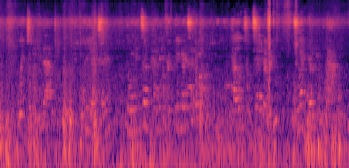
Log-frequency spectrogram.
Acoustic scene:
subway train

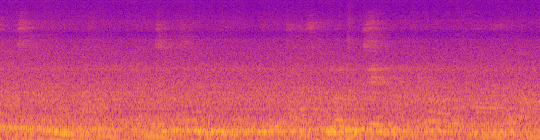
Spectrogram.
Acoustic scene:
cafe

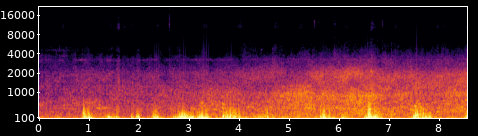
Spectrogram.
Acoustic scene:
residential area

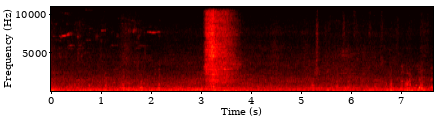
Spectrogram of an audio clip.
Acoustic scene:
street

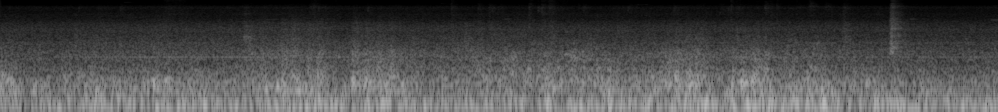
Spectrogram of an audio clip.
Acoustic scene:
subway train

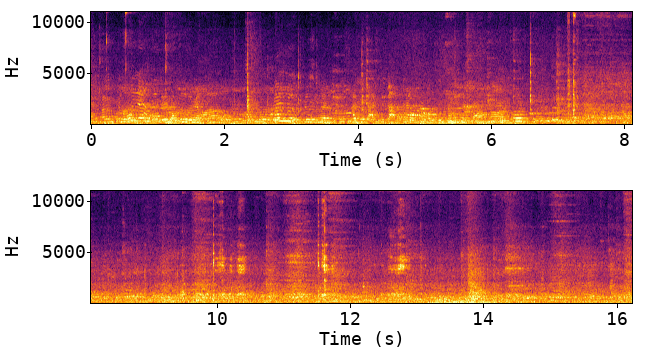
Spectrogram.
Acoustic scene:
restaurant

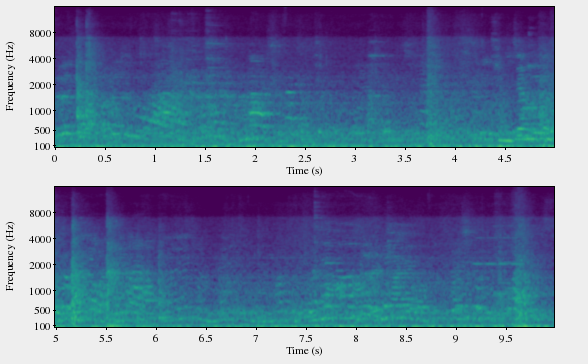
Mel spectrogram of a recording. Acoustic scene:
restaurant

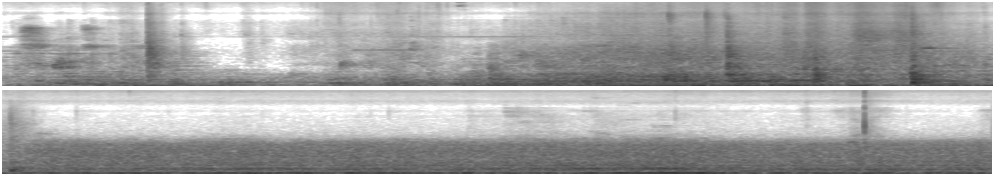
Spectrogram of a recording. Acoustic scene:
elevator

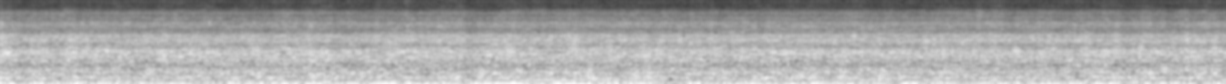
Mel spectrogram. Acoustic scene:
park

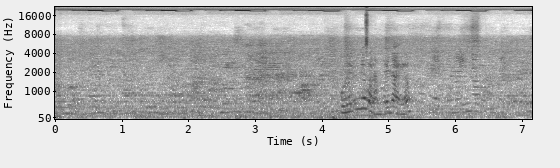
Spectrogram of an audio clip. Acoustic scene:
cafe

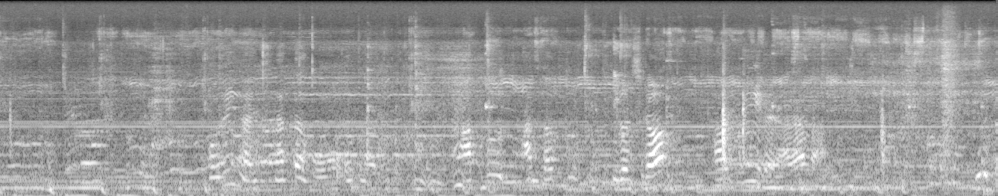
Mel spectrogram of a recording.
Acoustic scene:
restaurant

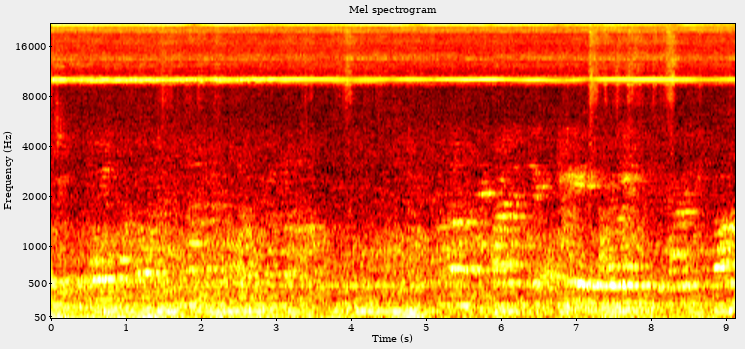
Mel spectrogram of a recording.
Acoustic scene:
elevator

